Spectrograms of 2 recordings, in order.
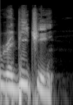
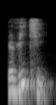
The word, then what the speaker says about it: Revici: How do you pronounce his name? Vinci? – Dr. Revici. – Revici.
